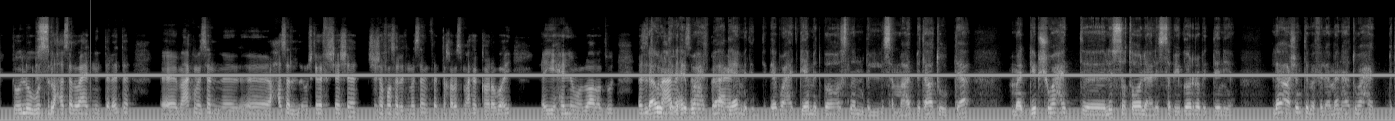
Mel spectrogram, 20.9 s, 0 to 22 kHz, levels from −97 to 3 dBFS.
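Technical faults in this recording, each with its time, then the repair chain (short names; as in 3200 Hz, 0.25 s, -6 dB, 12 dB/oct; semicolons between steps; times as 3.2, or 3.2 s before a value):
hum 50 Hz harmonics 8 -33 dBFS
tone 1700 Hz -34 dBFS
1.36 pop -16 dBFS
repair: de-click; notch 1700 Hz, Q 30; de-hum 50 Hz, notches 8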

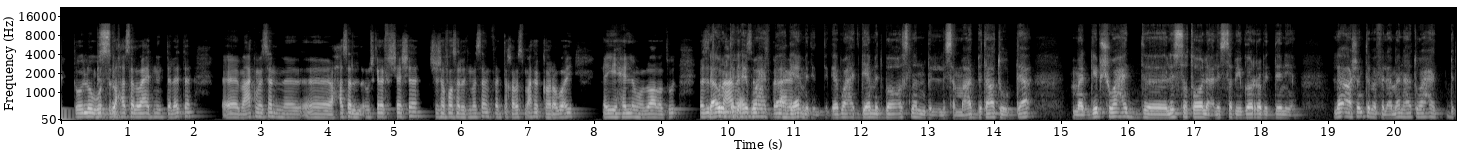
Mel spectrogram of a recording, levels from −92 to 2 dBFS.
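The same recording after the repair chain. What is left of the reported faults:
none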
